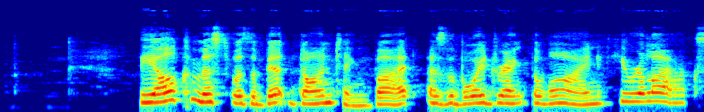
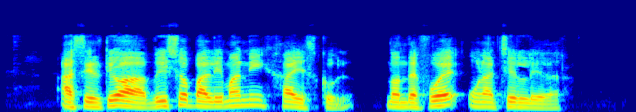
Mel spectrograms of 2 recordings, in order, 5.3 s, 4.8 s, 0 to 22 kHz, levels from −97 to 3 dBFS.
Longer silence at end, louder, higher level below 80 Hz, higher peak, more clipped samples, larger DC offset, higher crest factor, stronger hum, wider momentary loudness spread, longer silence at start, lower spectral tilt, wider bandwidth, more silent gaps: second, 0 s vs 0.6 s; first, -17 LUFS vs -26 LUFS; about the same, -64 dBFS vs -68 dBFS; first, -2 dBFS vs -6 dBFS; neither; neither; about the same, 16 dB vs 20 dB; neither; second, 8 LU vs 12 LU; first, 1.05 s vs 0.45 s; about the same, -6 dB/octave vs -6 dB/octave; about the same, 7.8 kHz vs 7.2 kHz; neither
